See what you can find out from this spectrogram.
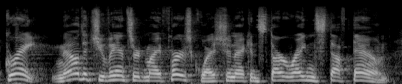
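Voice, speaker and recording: An actor playing a wisecracking, cheap private detective with a deadpan, hard-boiled delivery in 1940s radio noir parody. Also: male voice, high-pitched, normal speed. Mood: wry. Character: wisecracking, down-on-his-luck male private detective.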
